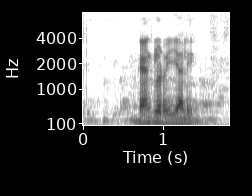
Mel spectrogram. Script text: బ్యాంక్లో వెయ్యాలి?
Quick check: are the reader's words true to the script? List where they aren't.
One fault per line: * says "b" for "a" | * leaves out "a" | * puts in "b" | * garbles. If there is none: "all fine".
all fine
